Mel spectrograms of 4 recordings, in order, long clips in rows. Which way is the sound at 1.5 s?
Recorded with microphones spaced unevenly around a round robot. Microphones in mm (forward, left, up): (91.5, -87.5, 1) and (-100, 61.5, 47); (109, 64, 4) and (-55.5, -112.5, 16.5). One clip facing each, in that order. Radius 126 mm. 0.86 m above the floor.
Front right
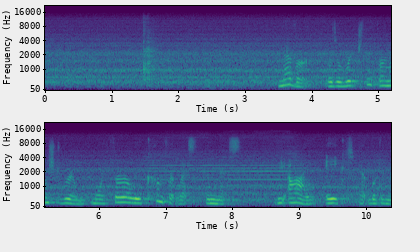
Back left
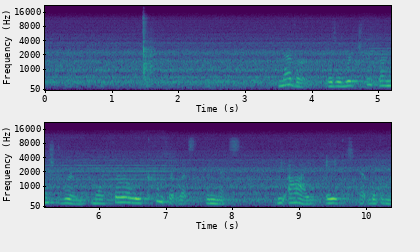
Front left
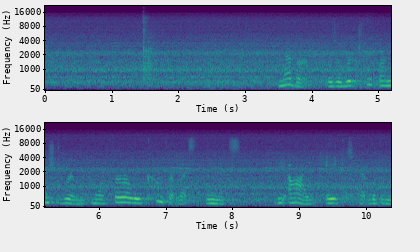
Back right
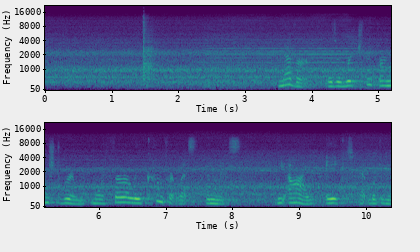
130° left.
